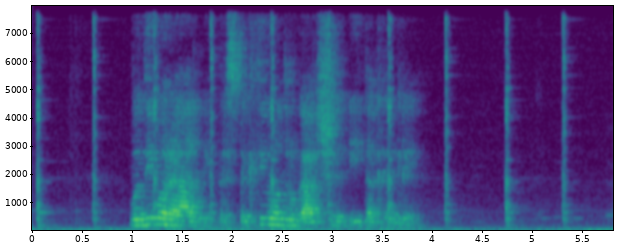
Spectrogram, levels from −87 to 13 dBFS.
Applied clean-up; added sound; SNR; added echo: none; Clock; 12 dB; reverberation time 0.3 s.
